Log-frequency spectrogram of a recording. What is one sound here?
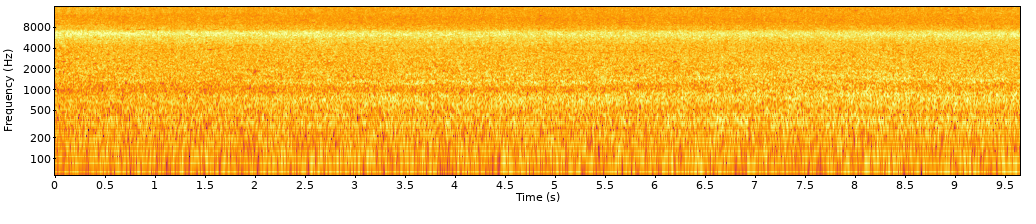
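A stream rushes steadily over rocks nearby.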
